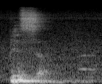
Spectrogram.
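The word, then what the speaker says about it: פסח: Se escreve P-E-C-A-C-H. Pissa.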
